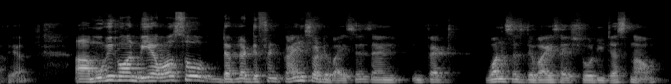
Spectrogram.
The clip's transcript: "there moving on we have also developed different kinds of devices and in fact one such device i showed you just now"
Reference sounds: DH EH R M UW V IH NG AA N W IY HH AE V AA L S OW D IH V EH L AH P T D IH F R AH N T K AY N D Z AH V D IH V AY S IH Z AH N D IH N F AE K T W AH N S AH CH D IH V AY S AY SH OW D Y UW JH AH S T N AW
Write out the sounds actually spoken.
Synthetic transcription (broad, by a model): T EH M UW V IH NG AA N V IY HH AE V AA L S OW D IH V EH L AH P D IH F R AH N T K AY N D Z AH V D IH V AY S IH Z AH N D IH N F AE K T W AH N S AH S D IH V AY S AY SH OW D Y UW JH AH S T N AW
